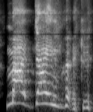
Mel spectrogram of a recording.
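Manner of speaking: very high-pitched, loud shout. Retelling how someone at the back of the line shouted out, retelling a shout. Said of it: "someone shouts out".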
